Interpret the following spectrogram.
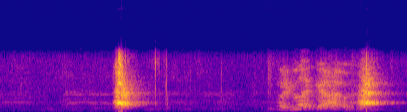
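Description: Small dog barking: one sharp, loud bark about a second in, then a quick run of several barks near the end, the last one loudest.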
